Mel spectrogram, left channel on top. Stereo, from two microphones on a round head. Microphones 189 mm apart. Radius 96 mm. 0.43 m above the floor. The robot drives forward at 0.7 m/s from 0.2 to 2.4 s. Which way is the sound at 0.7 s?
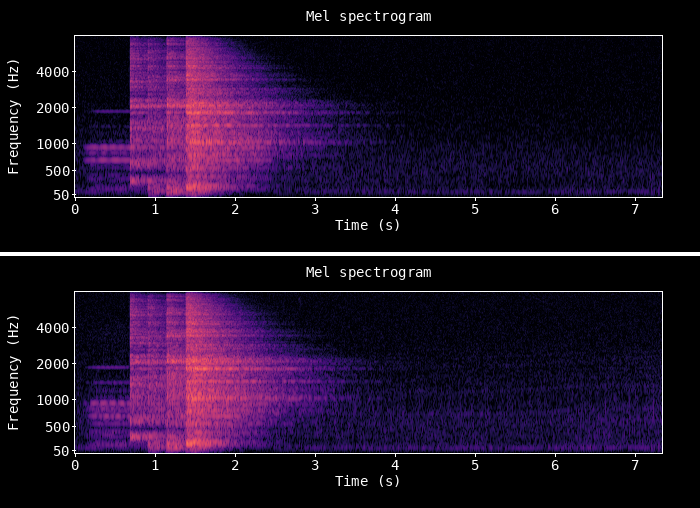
5° right (ahead or behind).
